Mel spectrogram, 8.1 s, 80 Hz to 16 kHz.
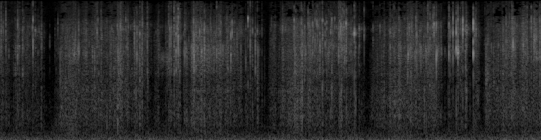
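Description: A wooden spoon and a chopstick rake and stir a large pile of in-shell pistachios resting on a fur mat. The shells give off a dense, bright clatter of crisp clicks and rustles, with brief dips near 0.7, 4 and 5.5 seconds. There is almost no low end throughout.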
